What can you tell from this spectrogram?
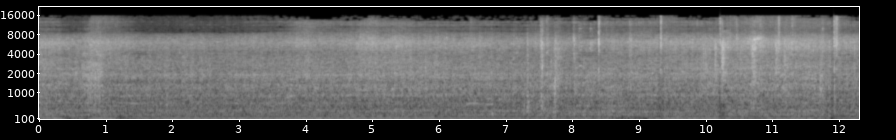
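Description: Hino FB light truck's diesel engine running steadily as the truck drives slowly, heard from inside the cab, with a low hum and a few sharp clicks in the second half.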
